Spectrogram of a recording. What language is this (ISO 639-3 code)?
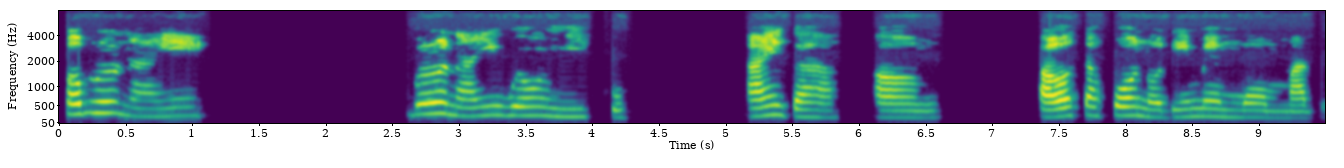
ibo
